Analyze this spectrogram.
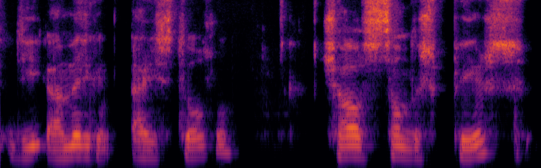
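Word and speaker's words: Peirce: Another one this is a very interesting guy the called the American Aristotle Charles Sanders Pierce Pur you have to pronounce he has been very influential as a chemist, mathematician, logician, philosopher and logician.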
